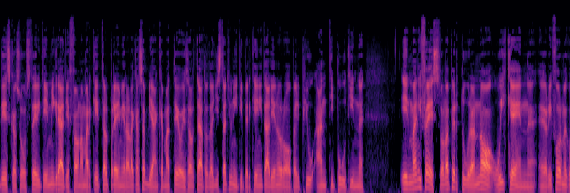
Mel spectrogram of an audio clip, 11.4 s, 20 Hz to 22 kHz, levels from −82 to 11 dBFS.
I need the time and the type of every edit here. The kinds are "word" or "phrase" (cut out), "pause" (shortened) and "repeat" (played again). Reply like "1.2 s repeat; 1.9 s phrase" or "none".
none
